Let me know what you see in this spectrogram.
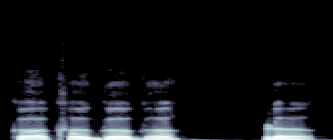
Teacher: कंठ व्यंजन यानी कि जिनका उच्चारण कंठ से होता है गले से होता है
